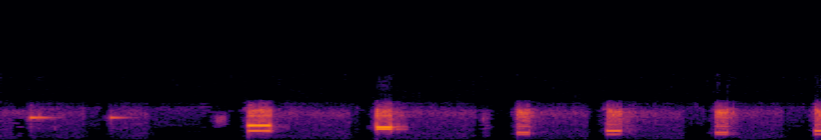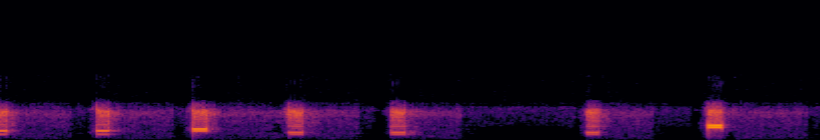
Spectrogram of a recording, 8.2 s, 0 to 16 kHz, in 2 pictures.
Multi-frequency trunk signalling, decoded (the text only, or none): KP011 6111ST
